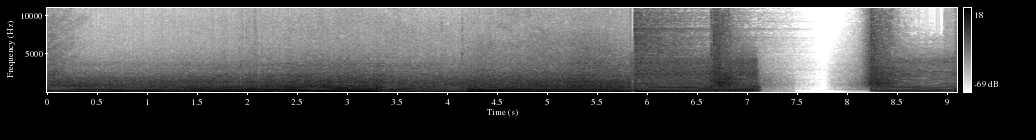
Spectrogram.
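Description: A 2000 Corvette convertible with a three-pedal six-speed manual revs hard as it accelerates, its loud engine note climbing through the gears. It cuts out briefly near the end and then roars back.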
